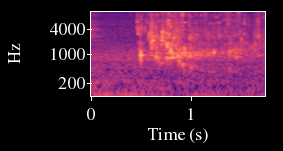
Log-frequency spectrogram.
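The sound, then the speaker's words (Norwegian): Water splashes and trickles into a glass for about a second, a bright pouring sound that starts abruptly and then tapers off quietly. “Trenger du vann? Ja, takk.”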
